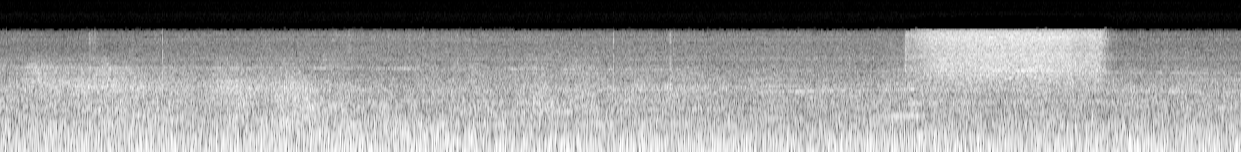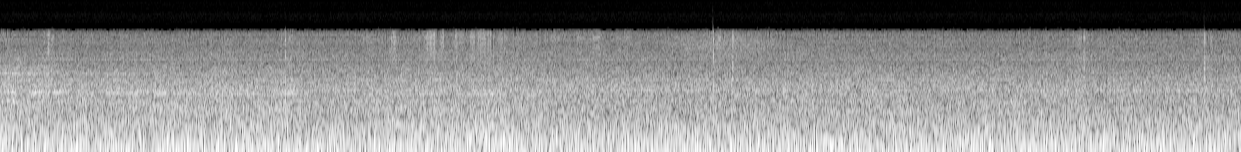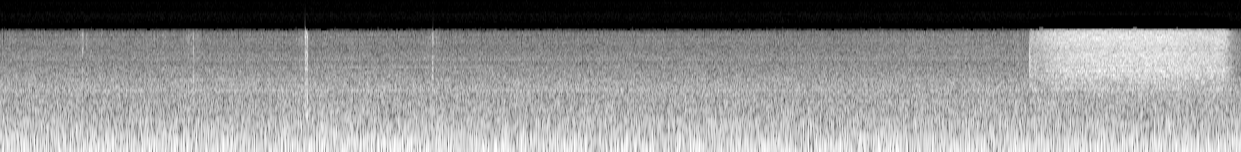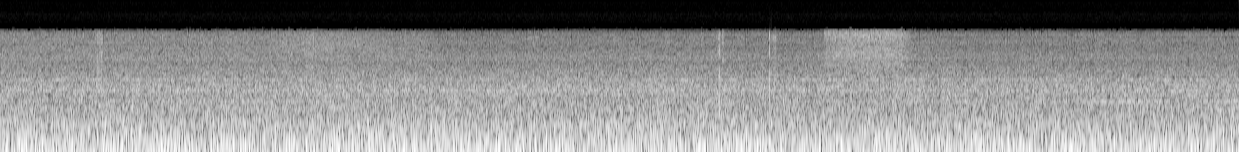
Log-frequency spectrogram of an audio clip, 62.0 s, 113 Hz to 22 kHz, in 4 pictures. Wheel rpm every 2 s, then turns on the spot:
0, 0, 0, 0, 0, 0, 0, 0, 0, 0, 0, 0, 0, 0, 0, 0, 0, 0, 0, 0, 0, 0, 0, 0, 0, 0, 0, 0, 0, 0, 0.
none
